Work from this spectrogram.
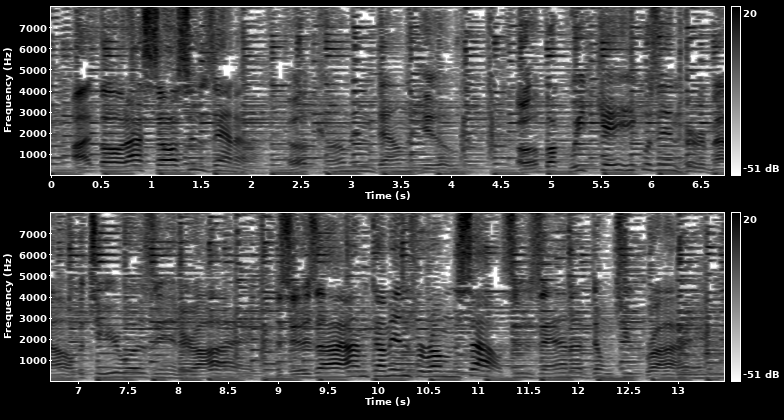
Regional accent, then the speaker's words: Havana, Cuba; soy bastante viejo, ¿verdad? Yo me crié en La Habana, cuando en La Habana empezó la televisión

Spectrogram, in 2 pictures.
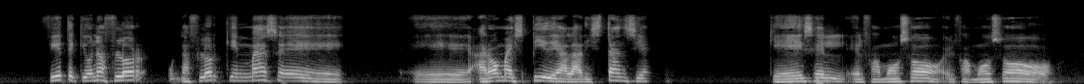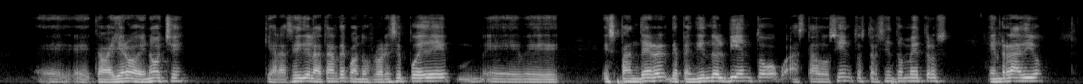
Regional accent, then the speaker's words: Colombia; Nosotros en Colombia tenemos dos tipos de zapote

